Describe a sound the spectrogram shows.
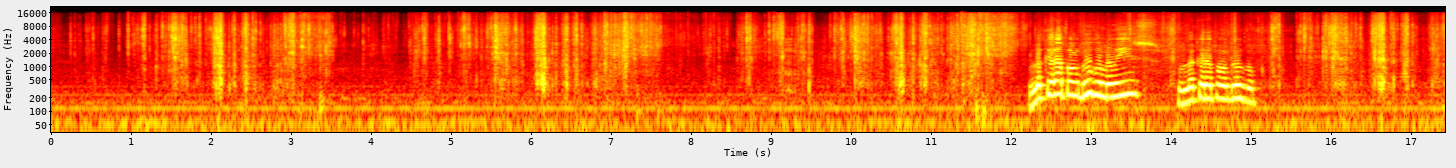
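Foil card wrappers crinkle and rustle close by.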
